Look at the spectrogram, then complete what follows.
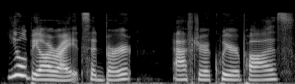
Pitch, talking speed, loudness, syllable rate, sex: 240 Hz, 205 wpm, -16 LUFS, 4.9 syllables/s, female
